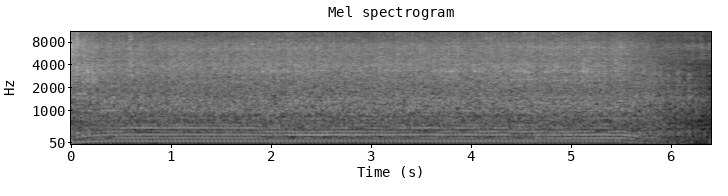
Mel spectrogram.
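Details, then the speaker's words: Free Craftsman lawn mower after broken blade adapter repair: steady, even buzz with no shake or stumble, then clean shutdown; no bent-crank vibration, normal running. "if it runs good works good then we'll put up for sale 150 bucks 100 bucks in my pocket I'll show you guys runs nice and good"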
